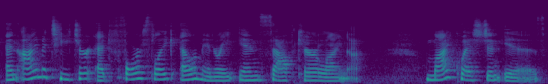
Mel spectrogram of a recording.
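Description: A woman's voice: medium pitch, a little mellow. A middle-aged woman, an elementary school teacher, delivers a prepared question to camera in a plain indoor room.

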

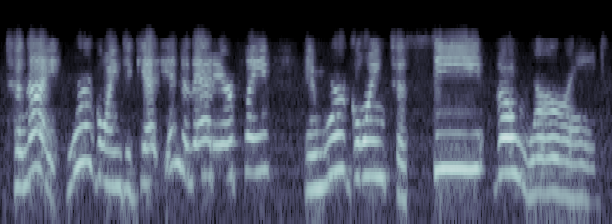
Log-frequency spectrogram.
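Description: Woman doing a bold eager girl mouse, high and bouncy, storybook vibe. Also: expressive, slow pace, highs cut off. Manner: eager, persuasive. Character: bold, adventurous young female mouse.

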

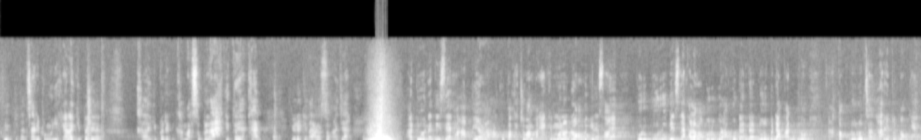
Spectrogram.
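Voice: mid-range voice, steady tone, quick pace. A speaker giving a playful, teasing room tour as a contestant, chatting casually in vlog style. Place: indoor hotel rooms. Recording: echoey room, distant mic, background noise.

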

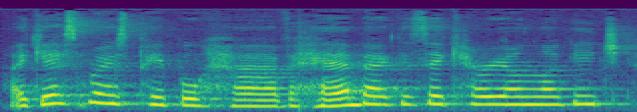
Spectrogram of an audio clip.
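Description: A young Australian woman with a high, mellow voice vlogs her travels at a moderate pace, chatting casually to camera. She moves through airports, a plane cabin and a moving taxi, with plenty of airport and vehicle noise around her.

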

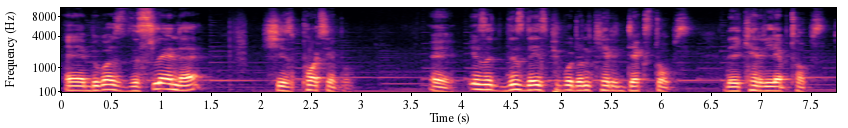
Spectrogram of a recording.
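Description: A young man in his twenties hosting his own channel, reading comments aloud and joking about them in a playful, animated way, recorded indoors by a window. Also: mid-range voice, measured pace, soft background music. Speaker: channel host. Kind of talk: casual comedic commentary. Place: indoor room by a curtained window.

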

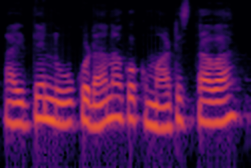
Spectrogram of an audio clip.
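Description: A woman's voice: medium pitch, fairly even intonation, fast talker, mellow, natural voice. A woman reading the part of a guarded, teasing man in an audiobook, curt in manner. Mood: probing.

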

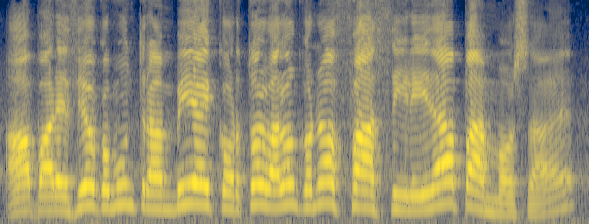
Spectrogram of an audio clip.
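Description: A man's voice: sits high, lively intonation, fairly quick, sharp tone. A man in his thirties with an accent from Spain gives live Spanish football goal commentary as a fan, emphatic, repetitive and exclaiming. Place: small indoor room at home.

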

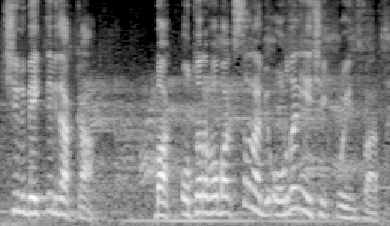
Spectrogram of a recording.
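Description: Excitable high-voiced man gaming. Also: rapid-fire, music in the background. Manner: excitable, shouts reactions, drops in English exclamations. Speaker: gaming channel host playing with his son. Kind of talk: excited let's-play commentary for children.

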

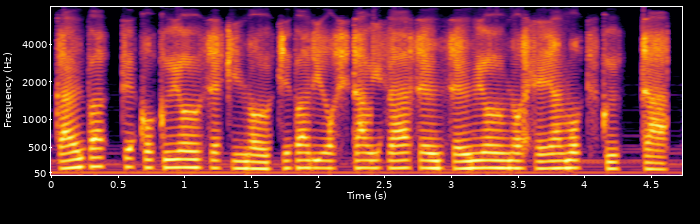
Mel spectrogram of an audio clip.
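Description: A man's voice: medium pitch, little pitch movement, normal speed, smooth, close to an everyday voice. A man voicing a stubborn old grandpa gamer who talks in old-fashioned elderly speech endings. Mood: rueful. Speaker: co-player. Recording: dull lo-fi sound with faint music.

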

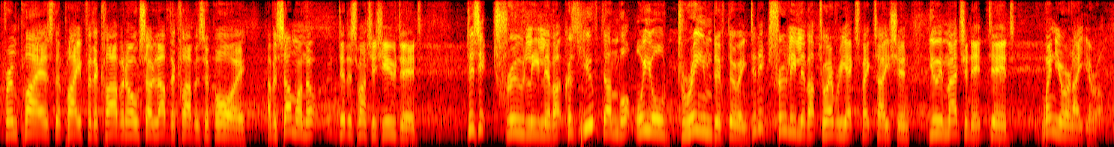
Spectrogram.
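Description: A middle-aged man interviewing a guest pitchside with a handheld mic, effusive and enthusiastic in his questions. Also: fairly even intonation, moderate pace, fairly bright tone. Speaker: club TV interviewer. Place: outdoor stadium pitchside.

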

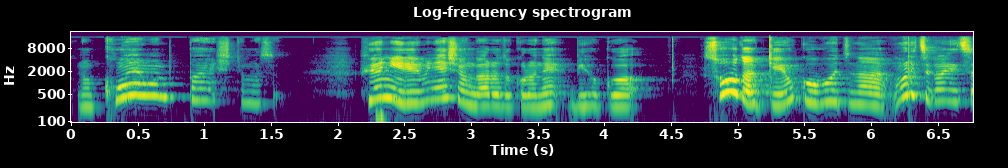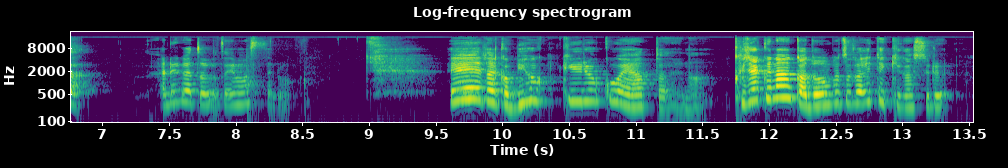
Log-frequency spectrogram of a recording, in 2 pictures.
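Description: A young woman with a Hiroshima accent chatting casually on a livestream. She giggles often and answers viewers' comments one by one. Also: high-pitched. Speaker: idol livestreamer.

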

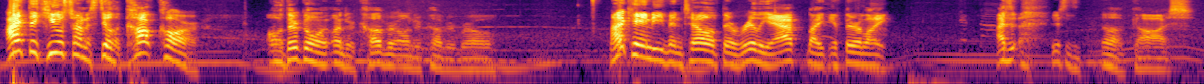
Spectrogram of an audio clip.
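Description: A young man giving nervous, excitable commentary while playing a game, yelling when chased. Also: fairly high pitch, normal speed, a little hiss or hum. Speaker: gaming YouTuber.

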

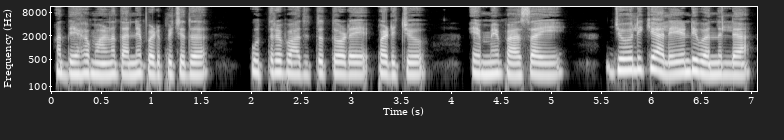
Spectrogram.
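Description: A woman narrating a novel as an audiobook in a measured, dramatic reading. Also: medium pitch, flat delivery, dark tone, no room sound, studio quality.

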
